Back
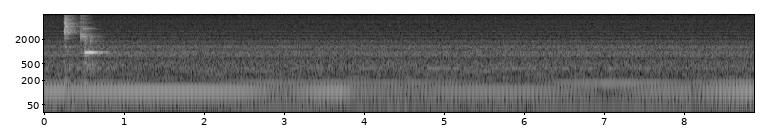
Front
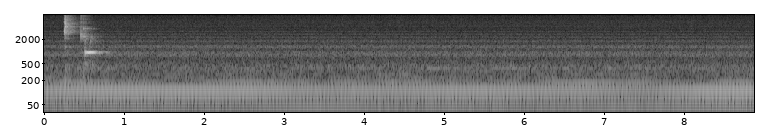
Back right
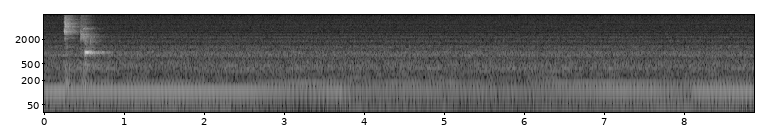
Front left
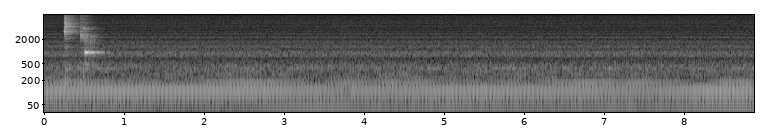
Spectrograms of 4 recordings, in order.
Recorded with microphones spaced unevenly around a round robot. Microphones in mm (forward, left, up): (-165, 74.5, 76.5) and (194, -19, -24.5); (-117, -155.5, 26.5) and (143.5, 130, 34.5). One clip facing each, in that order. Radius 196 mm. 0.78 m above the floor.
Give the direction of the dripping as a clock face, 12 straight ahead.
1 o'clock.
